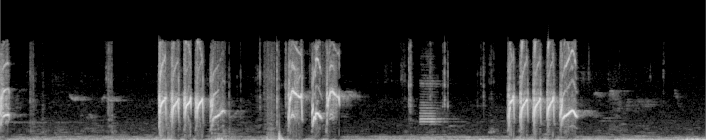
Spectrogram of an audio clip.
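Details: Cinereous tit singing energetically (gacor), as lure material for trapping: fast trills of four or five high, sharp notes ending in a lower swoop, repeated after gaps, with a faint low hum behind.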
